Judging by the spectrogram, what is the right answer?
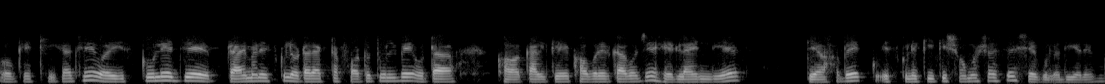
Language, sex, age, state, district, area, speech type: Bengali, male, 18-30, West Bengal, South 24 Parganas, rural, conversation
